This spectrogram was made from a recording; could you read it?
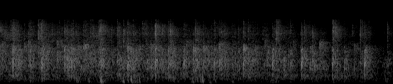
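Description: A church audience applauds steadily as the first interviewee is called up, a dense wash of many hands clapping with scattered sharper claps standing out, sustained at an even level throughout with no voices.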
